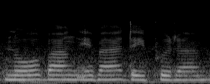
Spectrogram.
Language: Bodo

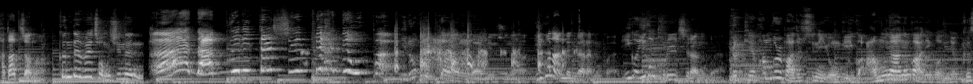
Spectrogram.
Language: Korean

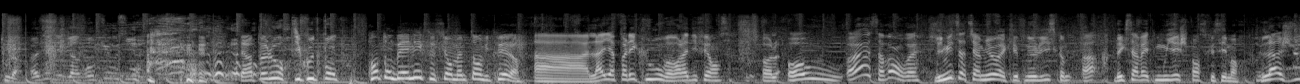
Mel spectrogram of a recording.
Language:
French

